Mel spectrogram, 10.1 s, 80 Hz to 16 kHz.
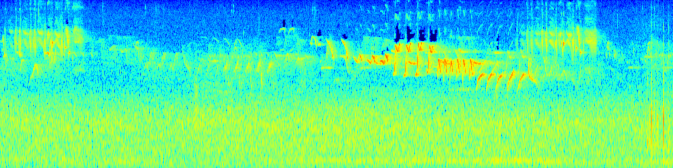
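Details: European serin (Serinus serinus) singing in Savitaipale town centre, Finland, on 16 May 2012: fast, high, jingling and buzzy twitters in sputtering bursts of a few seconds each, over a steady low background hiss.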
